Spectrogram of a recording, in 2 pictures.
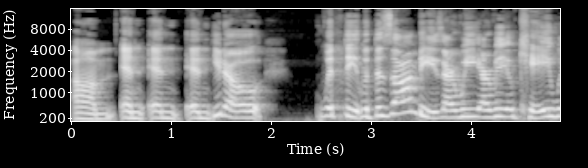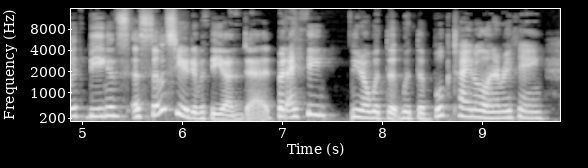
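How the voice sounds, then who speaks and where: A woman's voice: a little high, animated, normal speed. A woman linguistics professor talking as a podcast guest in a reflective, academic way, often checking in with "right?". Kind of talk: academic interview talk.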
